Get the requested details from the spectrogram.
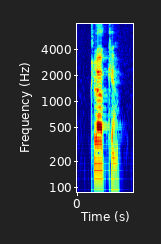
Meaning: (noun) blister; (verb) inflection of cloquer: 1. first/third-person singular present indicative/subjunctive 2. second-person singular imperative
- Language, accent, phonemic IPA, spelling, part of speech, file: French, France, /klɔk/, cloque, noun / verb, LL-Q150 (fra)-cloque.wav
